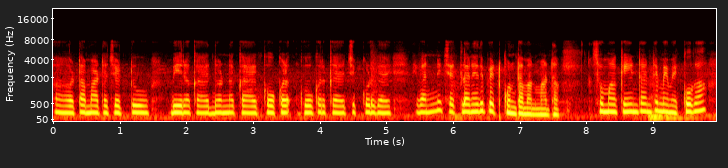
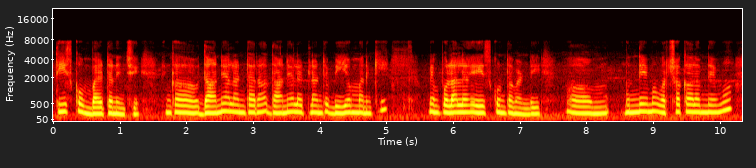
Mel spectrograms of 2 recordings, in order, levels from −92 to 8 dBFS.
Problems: background conversations at intervals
